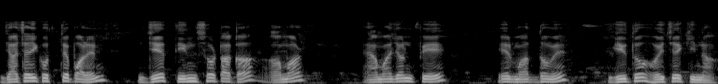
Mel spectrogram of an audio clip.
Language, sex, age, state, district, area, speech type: Bengali, male, 45-60, West Bengal, Howrah, urban, read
